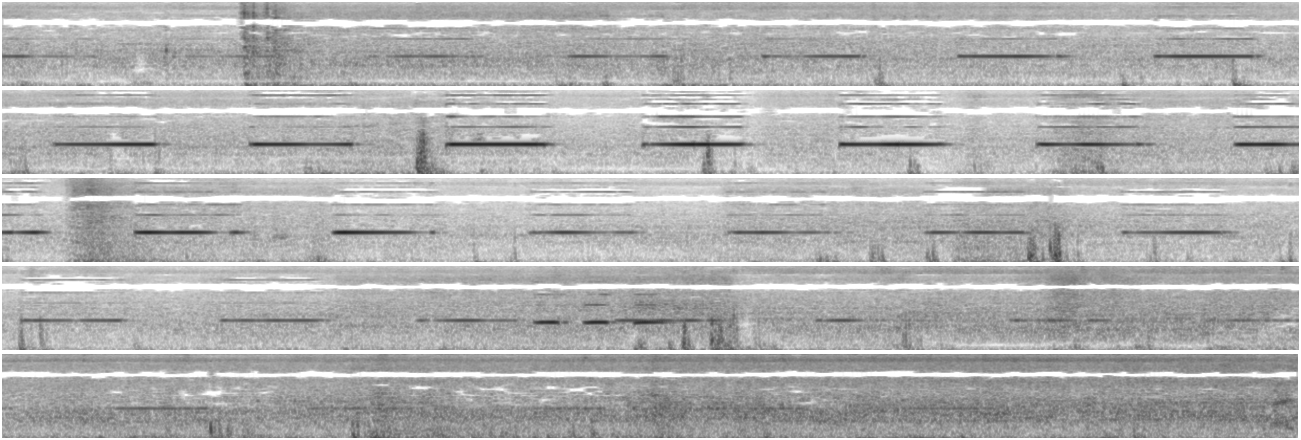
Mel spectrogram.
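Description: A vehicle's reversing alarm giving a steady run of evenly spaced beeps, growing louder and then fading away about two thirds of the way through, over low road rumble with a few sharp knocks.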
